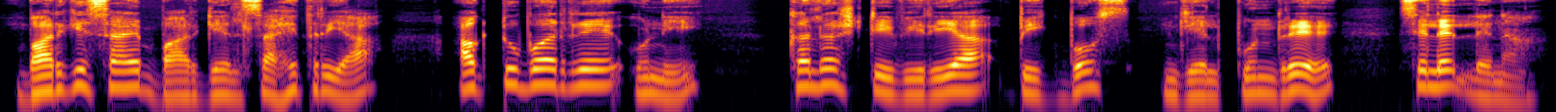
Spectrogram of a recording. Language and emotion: Santali, neutral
